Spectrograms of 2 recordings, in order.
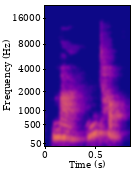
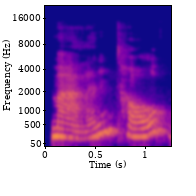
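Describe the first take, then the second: First: 馒头 with a short, toneless 头; lighter tone on 头. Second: 馒头 with both syllables rising in second tone; full tone on 头. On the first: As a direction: rise on 馒 and drop 头 lightly in 馒头. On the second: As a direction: give 头 its full length in 馒头. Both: Shown as a demonstration.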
